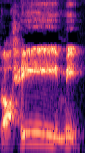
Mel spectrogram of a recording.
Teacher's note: মাদের হরফের বামের হরফে ওয়াকফ করলে 3 আলিফ টানতে হবে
